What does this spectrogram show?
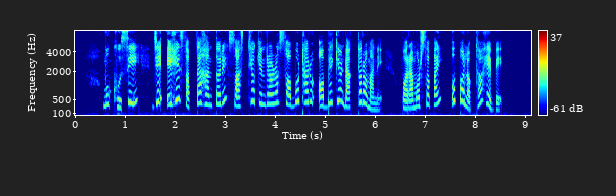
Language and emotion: Odia, happy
